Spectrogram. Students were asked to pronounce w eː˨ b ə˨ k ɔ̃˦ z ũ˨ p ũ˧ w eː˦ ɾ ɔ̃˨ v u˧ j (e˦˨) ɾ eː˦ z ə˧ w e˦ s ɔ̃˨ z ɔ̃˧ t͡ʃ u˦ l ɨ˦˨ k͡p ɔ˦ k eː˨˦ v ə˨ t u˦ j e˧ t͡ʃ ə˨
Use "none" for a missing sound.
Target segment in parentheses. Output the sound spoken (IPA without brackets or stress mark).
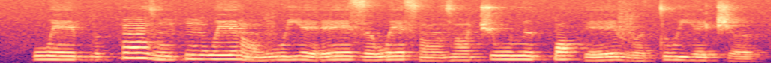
e˦˨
